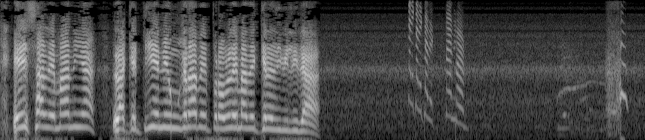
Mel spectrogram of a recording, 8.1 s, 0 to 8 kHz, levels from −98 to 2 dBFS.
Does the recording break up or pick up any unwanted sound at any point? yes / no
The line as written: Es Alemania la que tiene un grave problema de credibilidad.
yes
